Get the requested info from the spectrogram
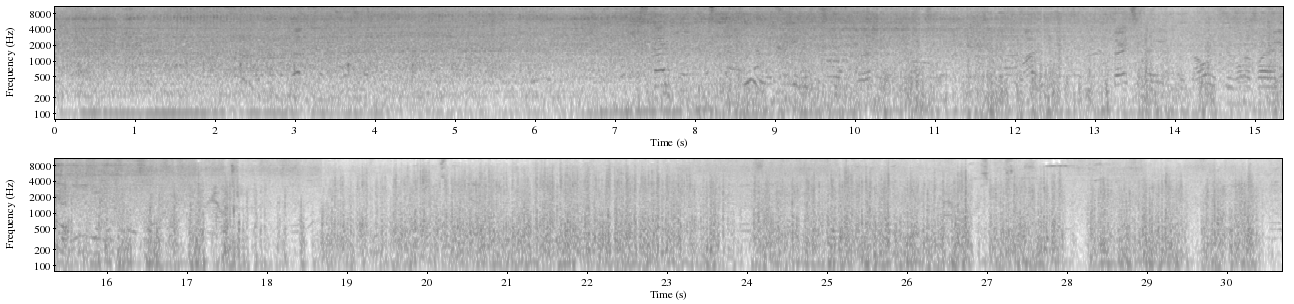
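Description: Steady city street traffic and the low hum of a sightseeing bus's engine, heard from the bus's open upper deck as it drives. In the second half the noise turns gusty and uneven, with wind buffeting the microphone.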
